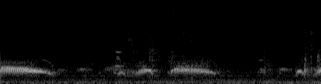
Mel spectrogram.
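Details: Spotted dove among Khmer and Malay dove breeding birds, giving low, soft coos: a long, slightly falling note, then shorter hooting notes at roughly half-second to one-second gaps, with faint chirps in the background.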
